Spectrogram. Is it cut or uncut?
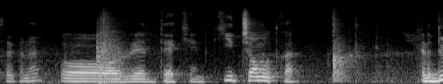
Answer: uncut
